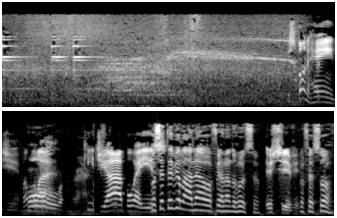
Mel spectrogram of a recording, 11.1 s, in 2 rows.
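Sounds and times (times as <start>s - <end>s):
high metallic squeal of a train on rails: 0.0s - 5.6s
train rolling along rails: 0.0s - 5.6s
speech: 4.8s - 11.0s.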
